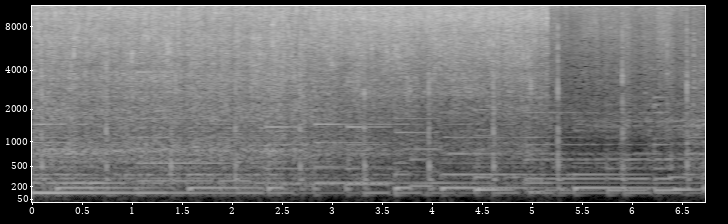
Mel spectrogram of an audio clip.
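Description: Butter melting and sizzling with minced garlic in hot oil in a frying pan: a steady, dense crackle of frying.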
